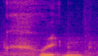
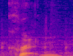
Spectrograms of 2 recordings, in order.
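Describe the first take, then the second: First: The word has an American pronunciation. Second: The word has an English pronunciation.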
